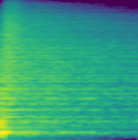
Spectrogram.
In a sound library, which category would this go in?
Music > Solo percussion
